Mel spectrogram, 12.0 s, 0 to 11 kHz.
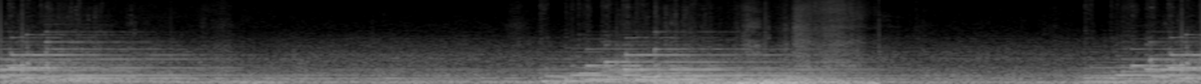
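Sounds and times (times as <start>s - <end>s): background music: 0.0s - 12.0s
low steady rumble: 1.4s - 11.7s.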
